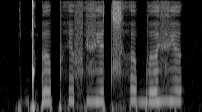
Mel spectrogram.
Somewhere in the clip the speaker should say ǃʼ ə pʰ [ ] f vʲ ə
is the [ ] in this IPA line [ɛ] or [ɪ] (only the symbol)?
ɪ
